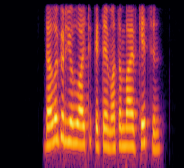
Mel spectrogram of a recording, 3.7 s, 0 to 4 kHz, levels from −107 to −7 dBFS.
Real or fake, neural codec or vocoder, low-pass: fake; codec, 16 kHz, 0.3 kbps, FocalCodec; 3.6 kHz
